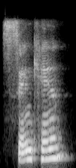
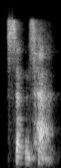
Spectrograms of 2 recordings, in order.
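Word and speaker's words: Sengcan: left, you might say Senkan. No, Sencai. The pronunciation can be a little tricky due to problems with the pinyin system, but it's not can. It's pronounced Cai.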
